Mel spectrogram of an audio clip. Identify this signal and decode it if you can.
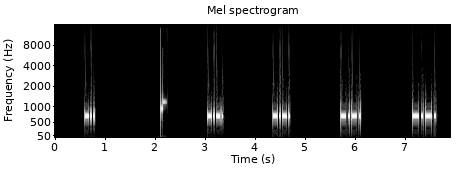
Morse code, heard as a keyed tone, about 38 wpm, spaced as for 8 wpm, 700 Hz. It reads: D CCCC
